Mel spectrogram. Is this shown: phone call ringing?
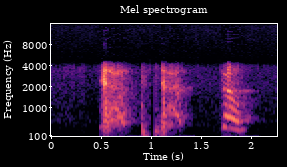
no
